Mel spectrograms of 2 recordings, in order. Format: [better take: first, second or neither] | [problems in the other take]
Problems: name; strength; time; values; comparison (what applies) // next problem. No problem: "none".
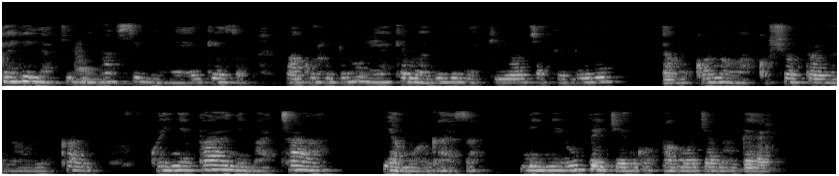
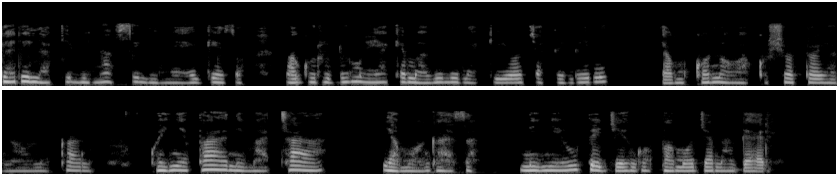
second | noise reduction (neural separator model SepFormer DNS4)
